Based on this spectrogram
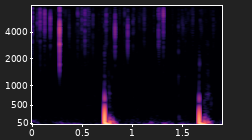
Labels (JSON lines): {"label": "biophony, double pulse", "recorder": "SoundTrap 300"}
